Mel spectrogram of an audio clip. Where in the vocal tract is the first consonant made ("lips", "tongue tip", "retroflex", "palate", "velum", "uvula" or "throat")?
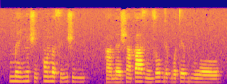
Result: lips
